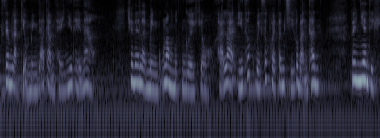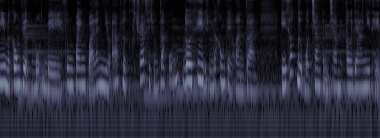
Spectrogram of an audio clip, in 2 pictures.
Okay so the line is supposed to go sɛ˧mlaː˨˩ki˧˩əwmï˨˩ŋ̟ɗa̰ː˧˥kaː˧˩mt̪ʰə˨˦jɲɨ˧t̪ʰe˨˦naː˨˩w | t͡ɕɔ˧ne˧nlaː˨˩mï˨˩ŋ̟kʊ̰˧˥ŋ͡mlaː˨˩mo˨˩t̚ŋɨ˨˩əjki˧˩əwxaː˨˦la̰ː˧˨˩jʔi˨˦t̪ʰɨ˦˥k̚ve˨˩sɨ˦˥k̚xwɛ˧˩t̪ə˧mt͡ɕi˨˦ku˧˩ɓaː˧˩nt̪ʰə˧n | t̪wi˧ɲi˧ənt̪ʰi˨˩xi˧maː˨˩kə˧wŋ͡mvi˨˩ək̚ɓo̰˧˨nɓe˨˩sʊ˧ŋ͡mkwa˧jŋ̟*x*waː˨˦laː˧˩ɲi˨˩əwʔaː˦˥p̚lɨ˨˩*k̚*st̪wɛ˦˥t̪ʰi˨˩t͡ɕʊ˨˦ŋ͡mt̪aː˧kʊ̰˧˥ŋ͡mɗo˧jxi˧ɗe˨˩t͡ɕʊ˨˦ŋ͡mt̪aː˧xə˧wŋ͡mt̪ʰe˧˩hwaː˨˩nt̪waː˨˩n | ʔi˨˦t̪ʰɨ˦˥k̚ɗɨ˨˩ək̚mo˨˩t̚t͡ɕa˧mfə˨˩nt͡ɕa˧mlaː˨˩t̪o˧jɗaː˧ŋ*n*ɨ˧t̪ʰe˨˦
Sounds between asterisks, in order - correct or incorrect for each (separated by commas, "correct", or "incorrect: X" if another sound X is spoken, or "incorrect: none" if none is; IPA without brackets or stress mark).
incorrect: k, correct, incorrect: ɲ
